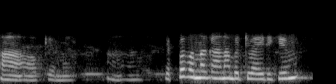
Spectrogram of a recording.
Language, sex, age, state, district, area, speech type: Malayalam, female, 30-45, Kerala, Thiruvananthapuram, rural, conversation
